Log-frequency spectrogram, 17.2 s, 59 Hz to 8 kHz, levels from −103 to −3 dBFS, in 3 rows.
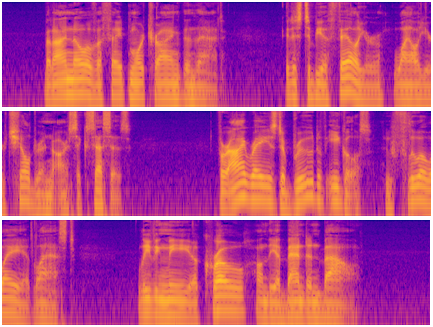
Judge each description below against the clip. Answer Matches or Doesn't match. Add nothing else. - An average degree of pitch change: Matches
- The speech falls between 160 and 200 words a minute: Doesn't match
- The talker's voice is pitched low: Matches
